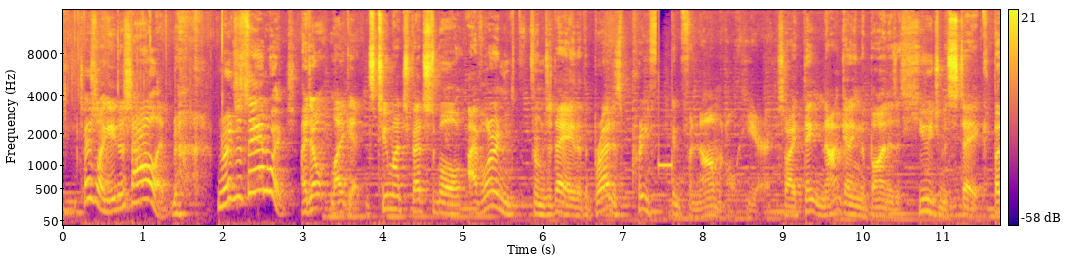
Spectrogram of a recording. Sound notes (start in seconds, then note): 7.4 beeps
